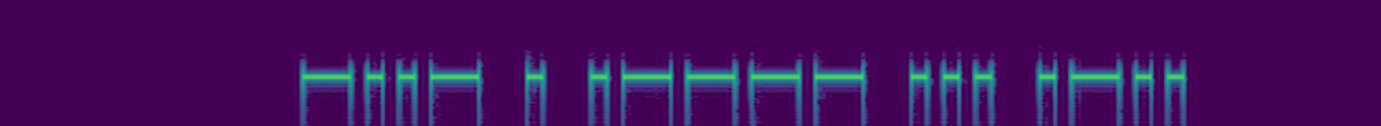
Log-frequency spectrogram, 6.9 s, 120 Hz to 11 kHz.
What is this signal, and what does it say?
Morse code, heard as a keyed tone, about 15 wpm, 700 Hz. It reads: XE1SL
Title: DXCC-100 Call Signs - 5 Characters - Repeated 3x - 15wpm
